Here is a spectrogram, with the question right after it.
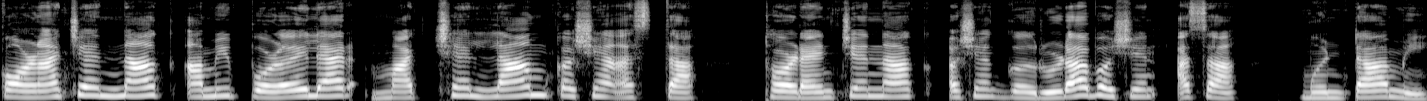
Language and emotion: Goan Konkani, neutral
